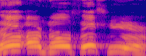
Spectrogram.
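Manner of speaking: very loud, thundering, booming angry voice. Telling a joke, voicing the voice the fishermen hear, mock-angry big booming voice. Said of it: "the big booming voice comes in with some anger behind it".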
